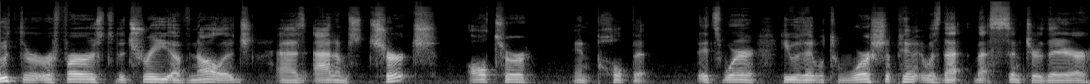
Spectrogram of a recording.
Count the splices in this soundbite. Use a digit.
1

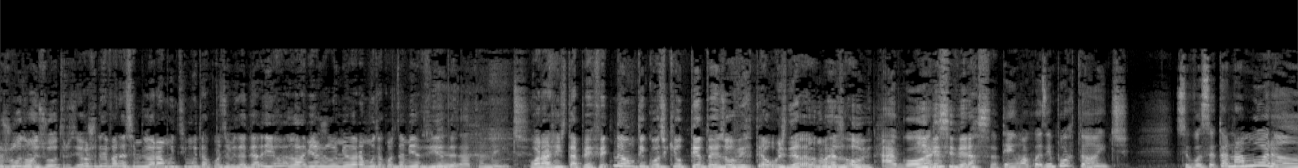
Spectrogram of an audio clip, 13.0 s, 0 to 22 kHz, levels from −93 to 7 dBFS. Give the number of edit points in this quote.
0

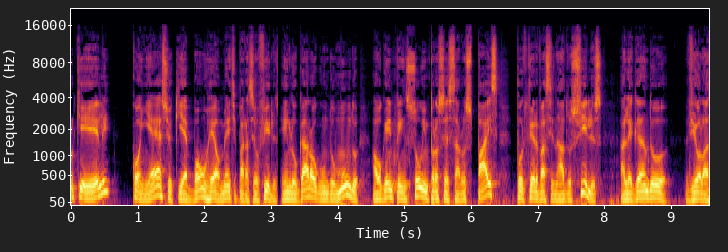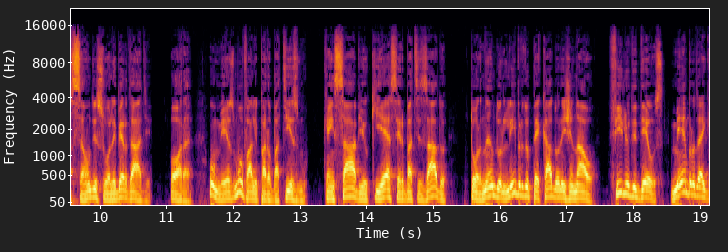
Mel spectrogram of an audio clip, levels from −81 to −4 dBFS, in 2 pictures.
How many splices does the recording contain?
1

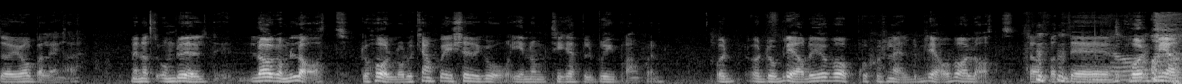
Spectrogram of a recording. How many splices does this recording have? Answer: 1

